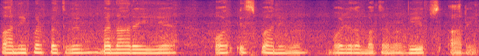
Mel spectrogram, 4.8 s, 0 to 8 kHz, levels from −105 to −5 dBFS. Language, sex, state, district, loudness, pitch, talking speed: Hindi, female, Uttar Pradesh, Jyotiba Phule Nagar, -18 LUFS, 180 Hz, 165 wpm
